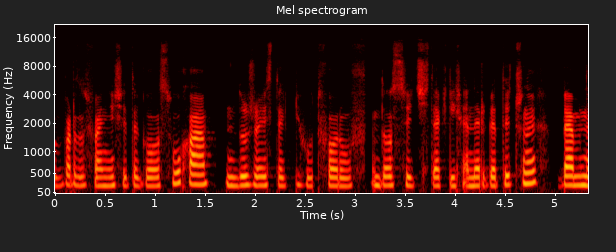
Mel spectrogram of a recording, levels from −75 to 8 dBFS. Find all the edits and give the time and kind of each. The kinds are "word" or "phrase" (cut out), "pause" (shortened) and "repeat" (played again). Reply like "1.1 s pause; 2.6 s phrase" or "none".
1.6 s pause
